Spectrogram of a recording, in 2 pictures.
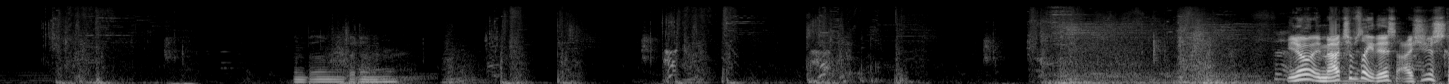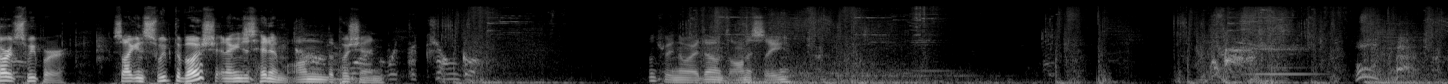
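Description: Video game combat sound effects clash and whoosh.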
